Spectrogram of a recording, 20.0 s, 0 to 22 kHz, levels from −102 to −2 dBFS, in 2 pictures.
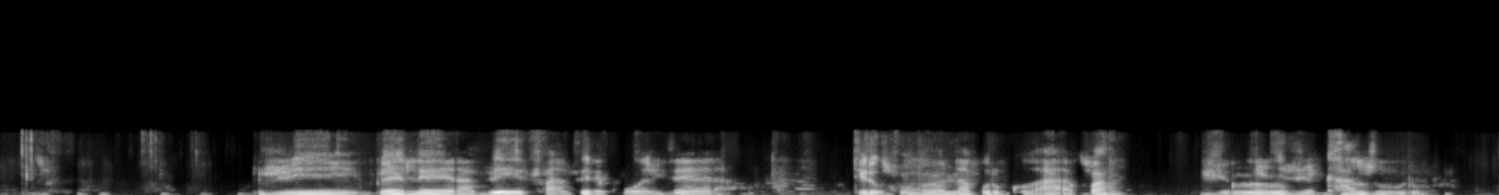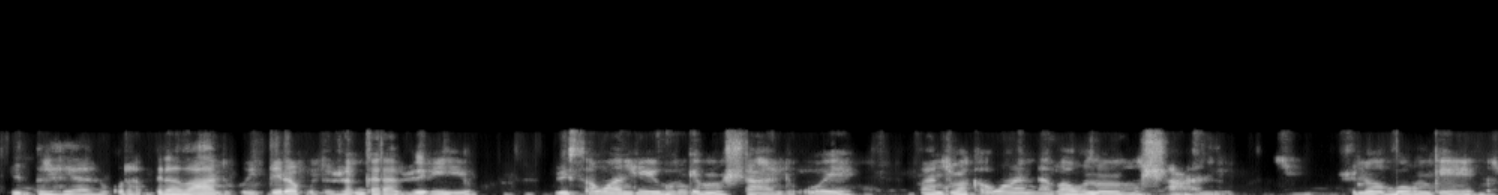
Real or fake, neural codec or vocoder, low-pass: fake; codec, 16 kHz, 4 kbps, X-Codec, HuBERT features, trained on balanced general audio; 7.2 kHz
